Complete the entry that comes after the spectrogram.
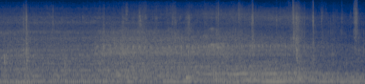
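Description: A car engine running as a sedan pulls away from the kerb and drives off; its low hum drops away about six and a half seconds in.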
